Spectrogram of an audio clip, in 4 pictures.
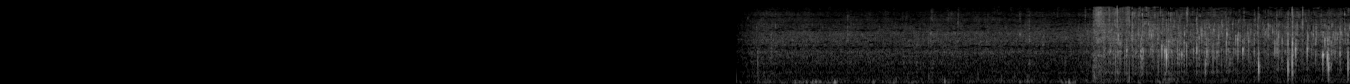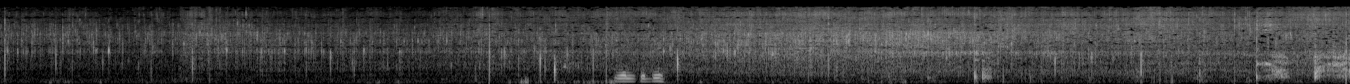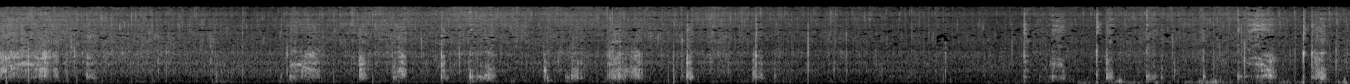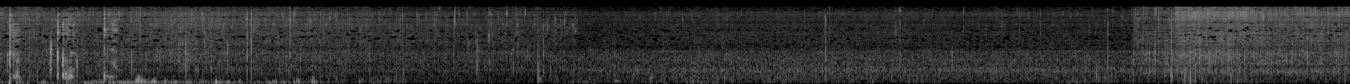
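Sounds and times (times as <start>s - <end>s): hot oil sizzling in a wok: 7.4s - 54.0s
metal ladle scraping a pan: 22.8s - 23.7s, 24.9s - 29.2s, 29.8s - 34.8s, 37.2s - 41.8s.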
